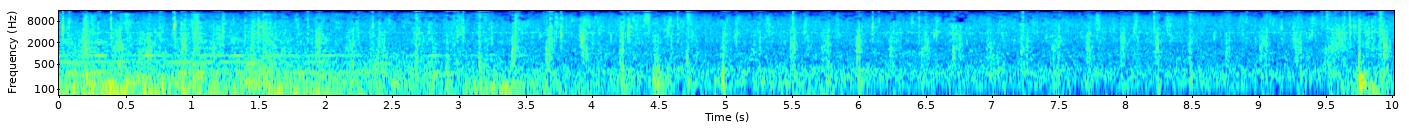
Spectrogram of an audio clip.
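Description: Footsteps thud quickly on the ground as a man runs.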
